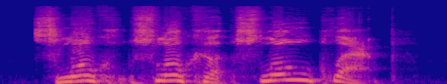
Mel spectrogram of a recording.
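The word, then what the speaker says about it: Sloclap: Slow clap. That's how you pronounce them.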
